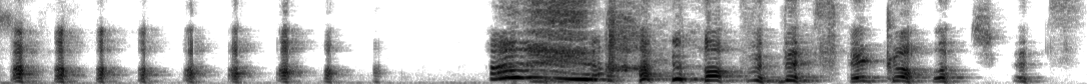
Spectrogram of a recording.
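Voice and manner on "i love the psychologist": high-pitched, gushing speech with laughter. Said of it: "I'm, I'm laughing here myself".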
